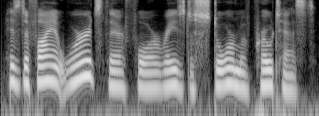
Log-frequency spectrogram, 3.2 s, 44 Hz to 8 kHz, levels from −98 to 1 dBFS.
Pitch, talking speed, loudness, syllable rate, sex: 175 Hz, 170 wpm, -17 LUFS, 4.9 syllables/s, female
